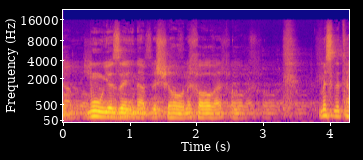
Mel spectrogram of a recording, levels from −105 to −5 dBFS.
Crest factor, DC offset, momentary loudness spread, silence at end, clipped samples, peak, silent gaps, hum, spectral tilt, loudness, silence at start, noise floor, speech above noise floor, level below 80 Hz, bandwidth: 18 dB; under 0.1%; 22 LU; 0 s; under 0.1%; 0 dBFS; none; none; -6 dB/octave; -18 LUFS; 0 s; -38 dBFS; 20 dB; -66 dBFS; 16 kHz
